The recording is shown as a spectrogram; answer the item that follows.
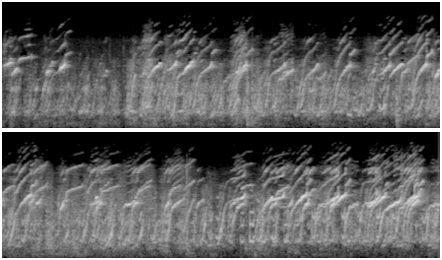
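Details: Many guinea pigs squealing at once, a thick wall of rapid, rising whistled squeaks that grows busier and louder after the first two seconds and keeps a fast, irregular rhythm to the end.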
